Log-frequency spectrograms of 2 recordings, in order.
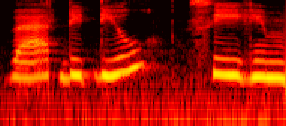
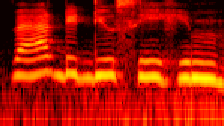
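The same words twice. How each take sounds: First: "Where did you" rising, a gap, then "see him"; pause after YOU. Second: Said in the usual way. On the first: Shown as a demonstration. English teacher repeats the question for learners, pausing after "you". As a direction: lift "you" and break before "see him".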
